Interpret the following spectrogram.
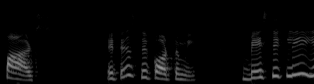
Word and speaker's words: dichotomy: डिचोटोमी ये सब नहीं बोलते हैं इसको, इसकी करेक्ट प्रोनाउंसिएशन है डिकोटमी.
